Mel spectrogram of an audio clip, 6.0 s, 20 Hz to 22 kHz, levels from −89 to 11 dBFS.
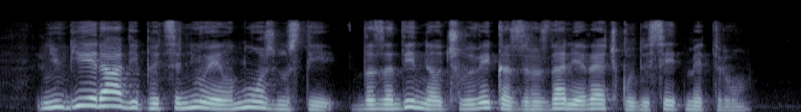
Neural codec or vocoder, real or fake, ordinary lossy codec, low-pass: autoencoder, 22.05 kHz, a latent of 192 numbers a frame, VITS, trained on one speaker; fake; MP3, 96 kbps; 9.9 kHz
